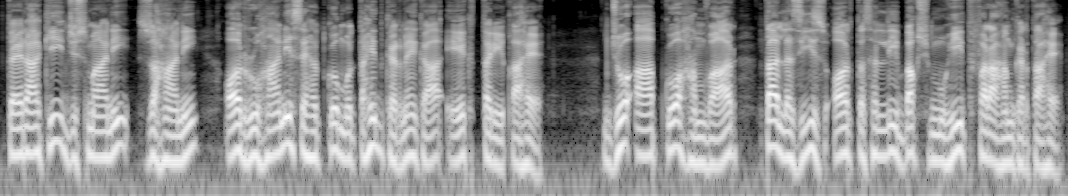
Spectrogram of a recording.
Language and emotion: Urdu, neutral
